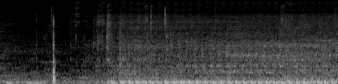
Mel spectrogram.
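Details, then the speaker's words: Honda ADV 160 scooter after CVT fix (bell regrooved, 1000 rpm clutch spring) for vibration and dragging, HSTC off: click, then starts and settles into a steady, even low putter with no shudder or rattle; vibration gone, drag much reduced. "Ayan o. Hindi na siya ganun ka-vibrate. Nawala. Tapos yung dragging niya, hindi na rin siya nagda-dragging masyado. Tapos yung tahimik na rin siya."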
